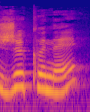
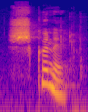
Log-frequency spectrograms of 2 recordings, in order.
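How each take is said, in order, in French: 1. La voyelle de « je » est bien prononcée. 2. La voyelle tombe et le j se prononce comme ch.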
